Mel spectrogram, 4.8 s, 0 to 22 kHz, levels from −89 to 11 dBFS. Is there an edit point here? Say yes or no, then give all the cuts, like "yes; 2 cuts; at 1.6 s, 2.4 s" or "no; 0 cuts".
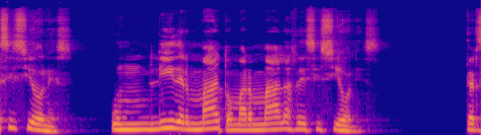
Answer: yes; 1 cut; at 2.2 s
